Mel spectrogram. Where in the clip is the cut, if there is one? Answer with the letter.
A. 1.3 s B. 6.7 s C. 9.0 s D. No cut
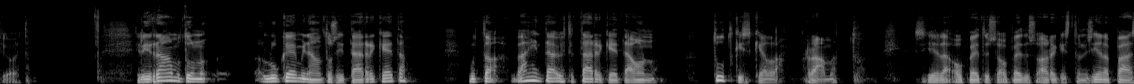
C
